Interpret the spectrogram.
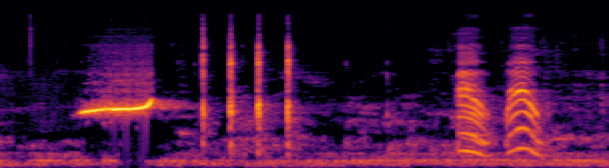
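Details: Parrot voice: a steady rising whistle, a few sharp clicks, then two short harmonic arched calls near the end, indoors.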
